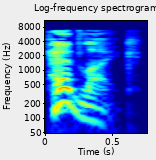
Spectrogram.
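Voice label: "headlike", British English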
